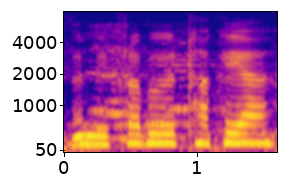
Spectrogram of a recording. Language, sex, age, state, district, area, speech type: Bodo, female, 30-45, Assam, Kokrajhar, rural, spontaneous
